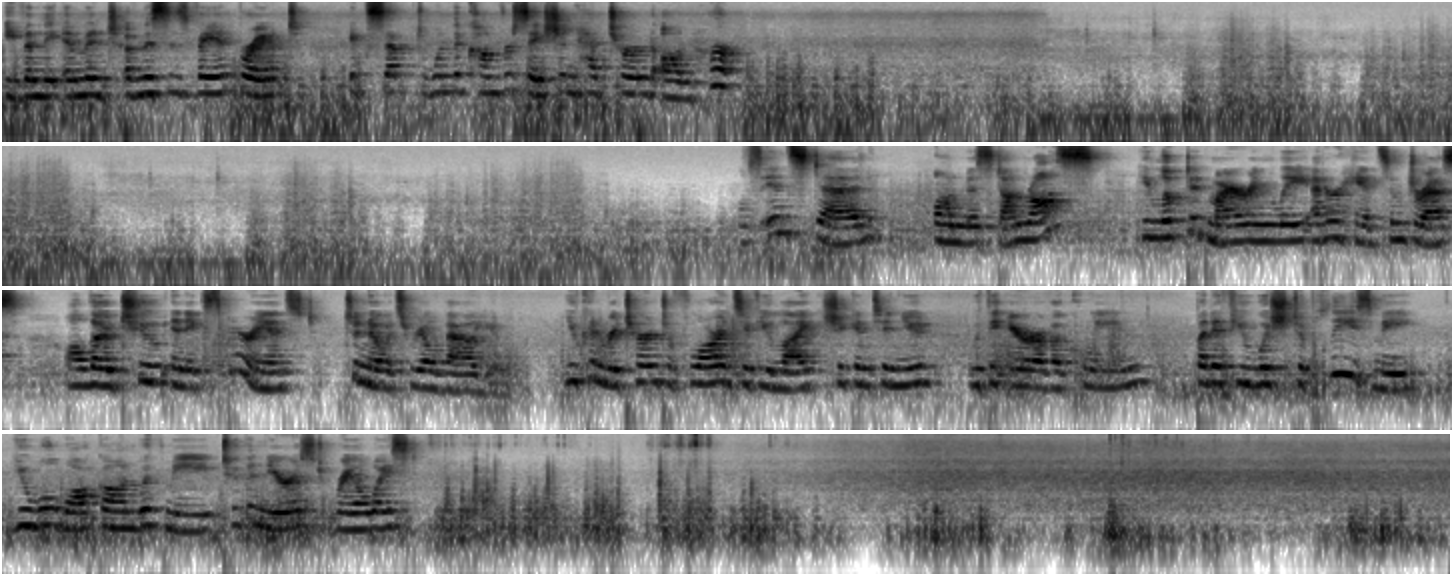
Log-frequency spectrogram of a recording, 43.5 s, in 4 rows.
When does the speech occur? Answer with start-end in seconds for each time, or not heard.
0.0-5.5, 16.4-35.7.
